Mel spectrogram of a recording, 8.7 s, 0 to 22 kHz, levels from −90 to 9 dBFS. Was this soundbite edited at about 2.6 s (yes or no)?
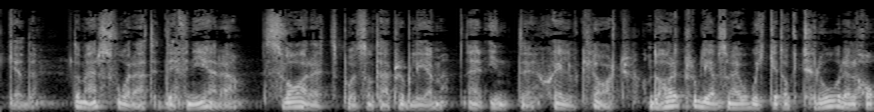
no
